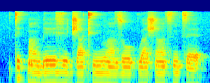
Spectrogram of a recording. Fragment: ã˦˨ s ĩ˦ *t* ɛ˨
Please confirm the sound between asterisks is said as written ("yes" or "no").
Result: no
